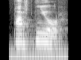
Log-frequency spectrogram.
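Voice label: "partnyor", Azerbaijani; Orfoqrafiya Lüğəti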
